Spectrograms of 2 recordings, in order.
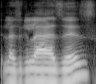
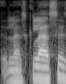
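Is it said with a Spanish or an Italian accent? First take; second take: Italian; Spanish. First: It is said with an Italian accent. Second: It is said with a plain Spanish accent.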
